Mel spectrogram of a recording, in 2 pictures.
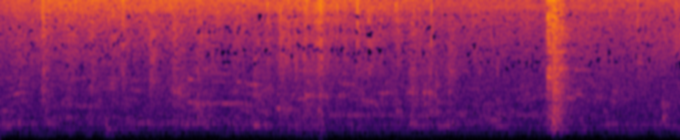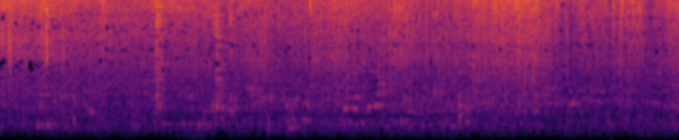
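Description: Grain pours from a sack onto a pile with a steady hiss.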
